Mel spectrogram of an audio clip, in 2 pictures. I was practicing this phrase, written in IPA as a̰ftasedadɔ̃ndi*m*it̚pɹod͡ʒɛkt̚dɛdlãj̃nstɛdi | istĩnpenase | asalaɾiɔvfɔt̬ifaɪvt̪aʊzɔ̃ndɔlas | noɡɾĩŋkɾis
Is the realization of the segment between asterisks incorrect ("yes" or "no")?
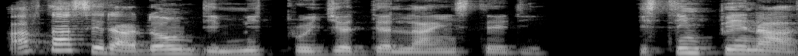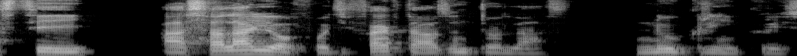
no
